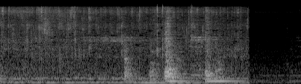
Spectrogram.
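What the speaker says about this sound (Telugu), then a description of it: "బాగా గోల్డెన్ కలర్లో ఫ్రై చేసుకుందాం ఫ్రై అయిపోయినాయి గుడ్లు తీసేసుకుందాం" Eggs fry in hot oil with a steady close sizzle and a few stirring scrapes, then the sound cuts off abruptly near the end, leaving quiet.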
